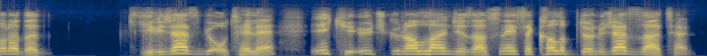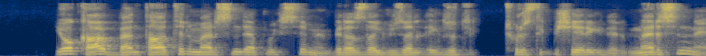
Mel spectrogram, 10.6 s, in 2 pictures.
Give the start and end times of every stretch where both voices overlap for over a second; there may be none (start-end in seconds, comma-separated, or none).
none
